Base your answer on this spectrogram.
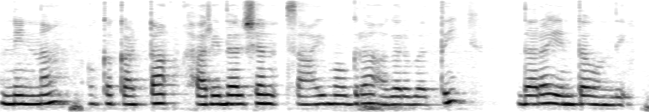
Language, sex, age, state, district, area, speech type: Telugu, female, 18-30, Telangana, Karimnagar, rural, read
